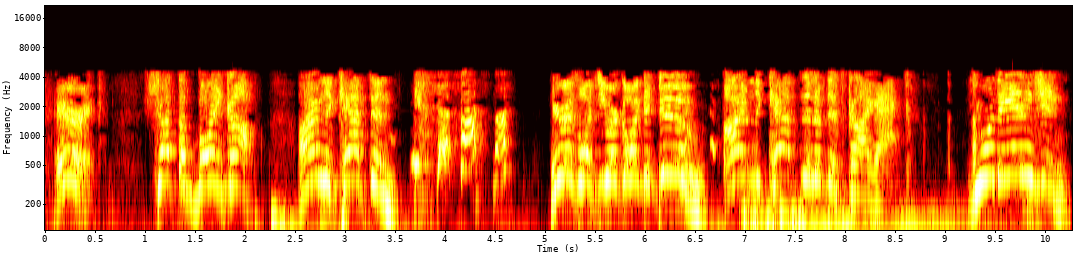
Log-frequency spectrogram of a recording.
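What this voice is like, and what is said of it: Screaming, losing temper. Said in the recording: “you can hear me finally lose my cool, and I'm screaming”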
